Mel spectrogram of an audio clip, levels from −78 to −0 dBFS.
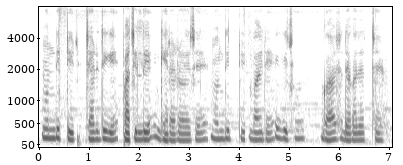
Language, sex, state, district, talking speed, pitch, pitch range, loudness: Bengali, male, West Bengal, Paschim Medinipur, 110 wpm, 165 Hz, 155-180 Hz, -36 LUFS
